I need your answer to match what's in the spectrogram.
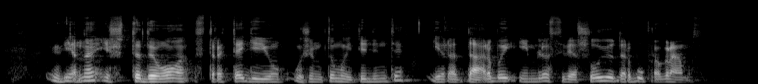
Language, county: Lithuanian, Kaunas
